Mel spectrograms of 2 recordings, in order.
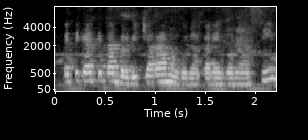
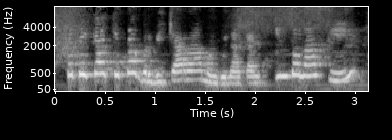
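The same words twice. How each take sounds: First: The pitch stays flat with little variation. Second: The pitch moves lively between high and low. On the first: The speaker calls it wrong. "Itu saya menggunakan tone-nya agak sedikit flat" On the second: The speaker calls it right. "kita coba masukkan variasi intonasi dalam teks ini"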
